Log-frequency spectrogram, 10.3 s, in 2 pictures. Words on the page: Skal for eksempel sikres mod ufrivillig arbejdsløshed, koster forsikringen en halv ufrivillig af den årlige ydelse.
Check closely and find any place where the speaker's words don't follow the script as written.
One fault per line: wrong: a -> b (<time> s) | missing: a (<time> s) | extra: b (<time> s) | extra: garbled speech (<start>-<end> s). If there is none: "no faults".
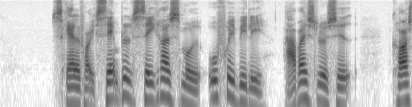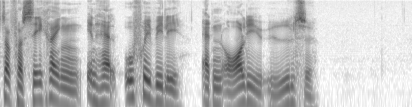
no faults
